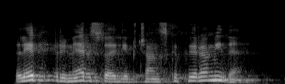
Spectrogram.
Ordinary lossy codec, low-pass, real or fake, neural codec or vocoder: none; 7.2 kHz; fake; codec, 16 kHz, 4.8 kbps, FACodec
